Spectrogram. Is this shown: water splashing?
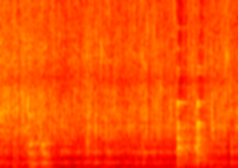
no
